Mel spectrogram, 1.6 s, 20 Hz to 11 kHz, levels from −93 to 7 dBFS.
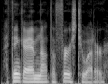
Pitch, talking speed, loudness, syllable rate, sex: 115 Hz, 330 wpm, -17 LUFS, 7.0 syllables/s, male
